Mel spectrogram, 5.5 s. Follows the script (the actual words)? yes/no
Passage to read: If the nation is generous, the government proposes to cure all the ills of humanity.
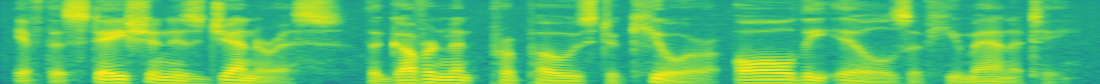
no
